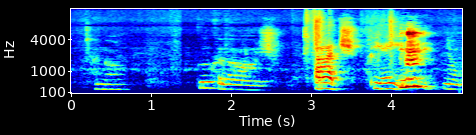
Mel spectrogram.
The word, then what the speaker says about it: Glucophage: It's spelled Phage, so it could be like phage, glucophage. Phage, he said. Glucophage. Anyway, sounds like fudge.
